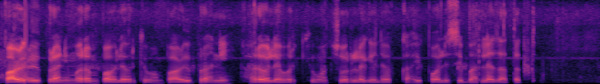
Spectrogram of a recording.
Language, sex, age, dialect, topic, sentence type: Marathi, male, 18-24, Southern Konkan, banking, statement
